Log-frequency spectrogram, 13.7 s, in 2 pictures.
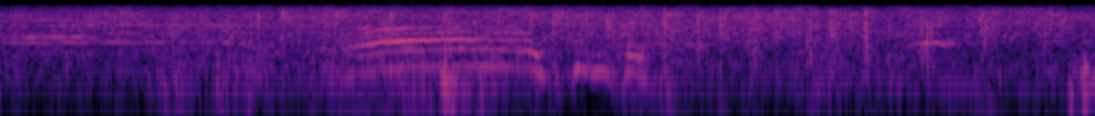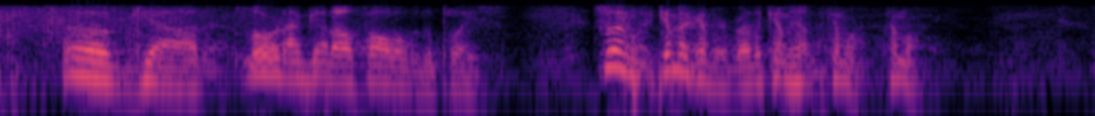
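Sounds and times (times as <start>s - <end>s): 
audience clapping and shouting: 0.0s - 8.2s
speech: 3.4s - 4.4s, 7.2s - 10.0s, 10.6s - 12.7s.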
